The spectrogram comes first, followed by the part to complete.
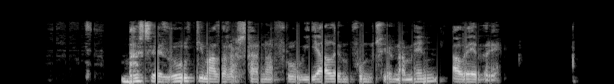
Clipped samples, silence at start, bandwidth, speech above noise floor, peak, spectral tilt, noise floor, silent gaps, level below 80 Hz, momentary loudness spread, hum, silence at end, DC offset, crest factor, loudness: under 0.1%; 0.85 s; 8.4 kHz; 21 dB; -2 dBFS; -4.5 dB/octave; -38 dBFS; 1.16-1.20 s, 5.09-5.18 s, 5.24-5.71 s; -44 dBFS; 13 LU; none; 0.4 s; under 0.1%; 18 dB; -17 LUFS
